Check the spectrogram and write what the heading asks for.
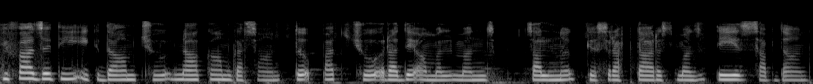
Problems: none marked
